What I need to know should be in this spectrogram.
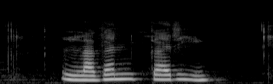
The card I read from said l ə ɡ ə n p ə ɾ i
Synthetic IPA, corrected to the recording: l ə ɡ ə n k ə ɾ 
